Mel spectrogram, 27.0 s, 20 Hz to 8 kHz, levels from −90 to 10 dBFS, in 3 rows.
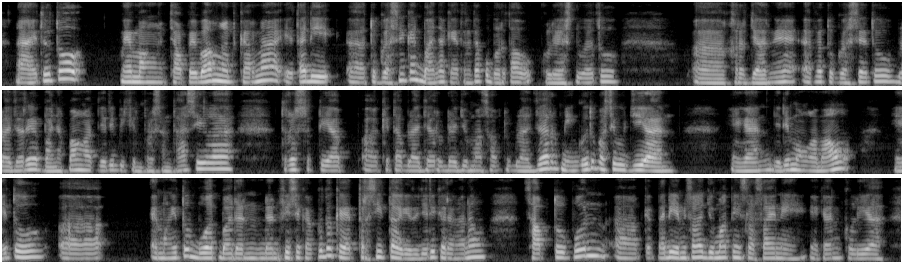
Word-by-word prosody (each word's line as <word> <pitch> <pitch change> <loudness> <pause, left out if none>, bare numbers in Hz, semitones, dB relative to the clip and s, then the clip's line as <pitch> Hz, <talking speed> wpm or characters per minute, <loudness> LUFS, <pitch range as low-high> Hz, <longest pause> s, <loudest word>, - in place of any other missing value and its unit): Nah, 160 -1 +2
itu 220 +8 +2
tuh 285 -1 +6 0.3
memang 175 -2 +3
capek 165 +1 0
banget 200 -1 +7
karena 215 +8 +3
ya 165 -2 -6
tadi, 190 0 +4
eee, 170 -2 -4
tugasnya 175 +5 -1
kan 265 -2 +3
banyak 185 +3 -1
ya, 160 - -4
ternyata 155 +6 -3
aku 205 - -3
baru 155 -3 -4
tahu 170 -1 -3 0.2
kuliah 145 -1 -2
S2 155 +2 -5
itu, 195 +3 -1 0.8
eee, 150 -5 -2
kerjany 160 +4 -1
eh, 175 - -3
apa, 185 - -1
tugasnya 160 0 -2
tuh 200 +2 0
belajarnya 165 +2 0
banyak 145 0 -2
banget. 175 -2 0
Jadi 170 +2 -4
bikin 150 -4 -9
presentasi 145 +9 -1
lah, 215 0 +4 0.5
terus 185 0 +3
setiap, 160 -2 -4 0.2
eee, 160 -1 -10
kita 165 - -8
belajar 160 +1 -5
udah 155 0 -6
Jumat, 155 -1 -4
Sabtu 165 +2 -11
belajar, 165 +9 +1
Minggu 180 +2 0
tuh 240 - -2
pasti 200 0 +2
ujian, 165 -5 +4 0.6
ya 150 - -5
kan. 150 +4 -1
Jadi 160 +3 -2
mau 180 -3 +2
nggak 150 - -2
mau 210 +3 +6 0.5
ya 150 +3 -4
itu, 210 +2 +2
eee, 165 0 -3 0.5
emang 175 -2 -1
itu 240 +6 +1
buat 180 -3 +5
badan 170 0 -2
dan 170 0 -2
fisik 190 0 +2
aku 220 +8 -1
tuh 260 - +3
kayak 175 -4 +1
tersita 195 0 +3
gitu. 155 -1 -2
Jadi 205 +5 +1
kadang-kadang 185 +5 0 0.4
Sabtu 165 +3 0
pun 245 +1 +3
eee, 175 -3 -5
kayak 180 0 -9
tadi 180 +3 +1
ya - - -3
misalnya 200 +1 +3
Jumat 190 +1 +2
nih 190 - +2
selesai 175 -1 -2
nih, 160 -3 -5 0.2
ya 155 - -10
kan 160 +2 -5
kuliah, 160 -3 -4
175 Hz, 185 wpm, -19 LUFS, 160-190 Hz, 0.8 s, banget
